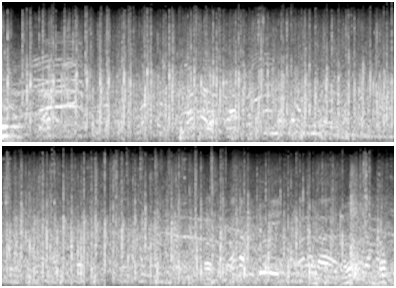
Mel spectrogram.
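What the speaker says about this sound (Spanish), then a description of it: "Un aplauso, por favor" A crowd claps at an outdoor ceremony crowning the first stone of a sports complex in Teoloyucan, dense sustained applause mixed with murmuring voices and some speech throughout.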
